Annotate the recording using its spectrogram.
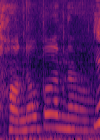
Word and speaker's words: honobono: It's Honobono. – Yay! – Am I emphasizing, am I putting the correct emphasis? Is it Honobono or Honobono? – I always just pronounce it Honobono.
